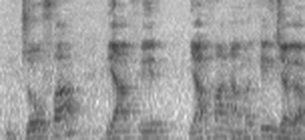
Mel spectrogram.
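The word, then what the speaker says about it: יפו: ये घटना घट रहा है जोफा या फिर याफा नामक एक जगह में। तो ये जो जगह है जोपा, इसको हिब्रू में प्रोनाउंस किया जाता है याफो, और आज के दिन में इसे जाफा कहा जाता है।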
